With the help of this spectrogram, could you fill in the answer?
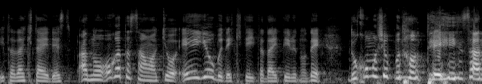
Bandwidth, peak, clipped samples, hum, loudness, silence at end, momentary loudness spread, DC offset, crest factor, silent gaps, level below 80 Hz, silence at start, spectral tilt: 15.5 kHz; -4 dBFS; under 0.1%; none; -21 LUFS; 0 s; 12 LU; under 0.1%; 16 dB; none; -36 dBFS; 0 s; -5.5 dB/octave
